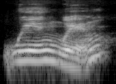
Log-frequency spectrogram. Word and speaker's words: Uyen Nguyen: But it's actually pronounced Uyen Nguyen, which is closest thing really to it is a win-win.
